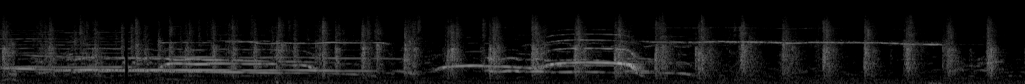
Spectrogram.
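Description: Concert audience clapping in unison, about two to three claps a second, with shouts and whistles over the clapping: a crowd calling for an encore.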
